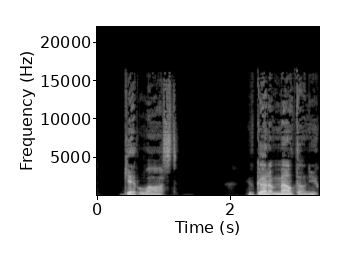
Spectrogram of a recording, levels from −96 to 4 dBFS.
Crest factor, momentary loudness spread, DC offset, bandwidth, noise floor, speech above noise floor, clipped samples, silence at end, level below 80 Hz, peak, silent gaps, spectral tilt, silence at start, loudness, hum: 20 dB; 15 LU; under 0.1%; 16 kHz; under -90 dBFS; over 67 dB; under 0.1%; 0 s; -46 dBFS; -4 dBFS; 1.77-1.81 s; -6.5 dB/octave; 0.4 s; -24 LUFS; none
